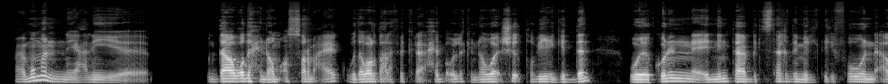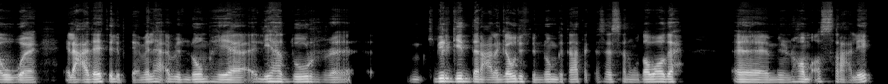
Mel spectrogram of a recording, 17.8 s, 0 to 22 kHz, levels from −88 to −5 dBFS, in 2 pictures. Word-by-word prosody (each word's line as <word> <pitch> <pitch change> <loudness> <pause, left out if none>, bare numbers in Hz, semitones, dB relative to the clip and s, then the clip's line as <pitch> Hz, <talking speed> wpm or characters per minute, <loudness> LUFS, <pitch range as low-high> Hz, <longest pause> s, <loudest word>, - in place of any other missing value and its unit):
عمومًا 160 +12 +1 0.2
يعني 105 -1 -5 0.9
ده 130 +2 +8
واضح 140 0 +5
إن 110 - -1
هو 120 - +3
مأثّر 120 +1 -3
معاك، 135 +5 -5
وده 115 +1 0
برضه 130 0 +4
على - - -6
فكرة - - -8
أحب - - -6
أقول - - -4
لَك - - -12
إن 110 - -9
هو 115 +2 +2
شيء - - +1
طبيعي 120 -1 -2
جدًا، 110 -1 +1 0.4
وكون 115 +3 +5
إن 140 -3 +2
إن 115 +1 +1
أنت 130 0 +1
بتستخدم 120 +1 -1
التليفون 110 +2 -3
أو 105 -1 +1 0.3
العادات 110 +3 +3
اللي 115 - -1
بتعملها 115 +4 -4
قبل 120 - -4
النوم 115 +2 0
هي 110 -2 +1
ليها 125 +2 0
دور 115 -3 -2 0.9
كبير 135 +2 +4
جدًا 125 -2 +3
على 105 0 -2
جودة 125 +1 +2
النوم 115 +1 -4
بتاعتك 115 0 -7
أساسًا، 115 0 -8
وده 110 +1 -1
واضح 120 0 +3 0.5
آآ 110 -2 +2
من 105 +1 -7
إن 105 - -11
هو 120 0 0
مأثّر 120 0 -6
عليك، 105 0 -3
115 Hz, 170 wpm, -24 LUFS, 110-120 Hz, 0.9 s, ده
